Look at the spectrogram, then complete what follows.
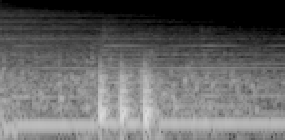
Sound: knocking

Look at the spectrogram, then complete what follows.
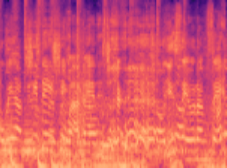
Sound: laughs

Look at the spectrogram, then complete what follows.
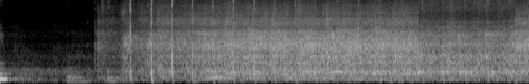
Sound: audience applauds

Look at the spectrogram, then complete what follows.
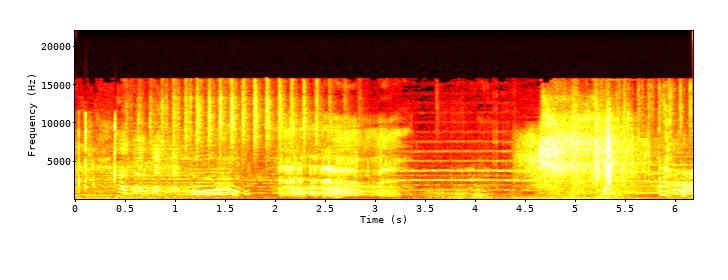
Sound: dramatic instrumental music; laughing

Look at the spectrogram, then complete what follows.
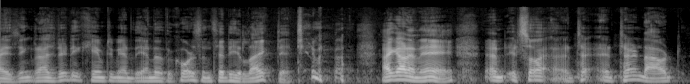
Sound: laughs

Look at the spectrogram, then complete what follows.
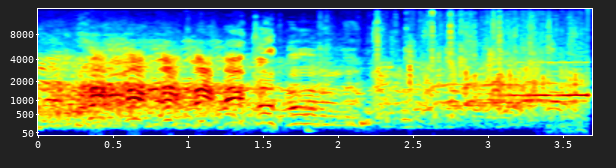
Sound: evil laugh

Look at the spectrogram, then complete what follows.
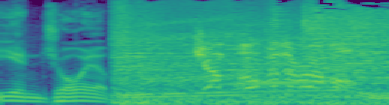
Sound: car engine revving

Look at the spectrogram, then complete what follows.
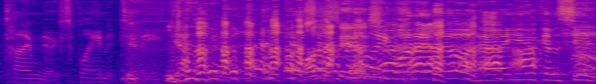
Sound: board laughs

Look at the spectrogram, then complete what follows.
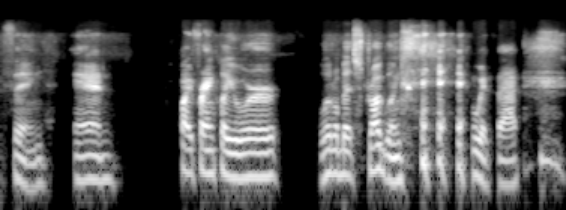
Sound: laughs

